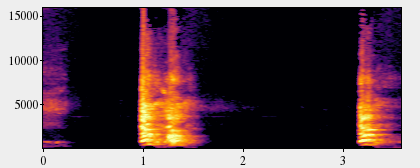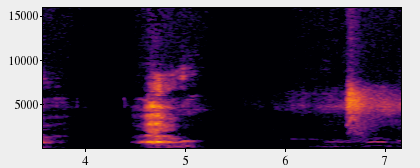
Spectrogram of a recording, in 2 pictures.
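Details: Cairn terrier. A Cairn terrier barks in short, bright bursts, two sharp yaps followed by a softer, more tonal bark. A faint, thin whine trails off at the end.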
